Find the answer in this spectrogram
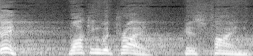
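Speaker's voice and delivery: ordinary delivery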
